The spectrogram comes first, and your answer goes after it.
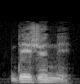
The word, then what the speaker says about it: déjeuner: Déjeuner. Déjeuner. 44. This word has 3 syllables. Listen to the syllable division.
